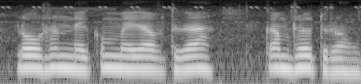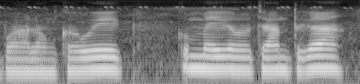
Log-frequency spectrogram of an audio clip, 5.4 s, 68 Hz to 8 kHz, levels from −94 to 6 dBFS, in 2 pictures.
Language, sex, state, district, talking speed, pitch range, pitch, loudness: Wancho, male, Arunachal Pradesh, Longding, 200 wpm, 150-165 Hz, 160 Hz, -14 LUFS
